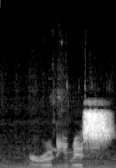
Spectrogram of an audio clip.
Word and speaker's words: Hieronymus: son great who are you I'm Reverend Hieronymus Hieronymus I've been saying it wrong I apologize dolorusso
